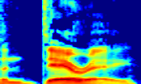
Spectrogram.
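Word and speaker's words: tsundere: Oh, wait, so you're saying this is an entire world where everyone is a Sunder? – I think that's pronounced Sundere. – Yeah, it is.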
